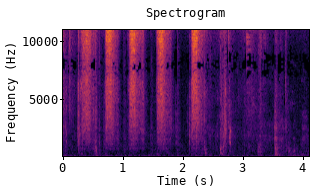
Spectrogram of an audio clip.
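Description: Trigger spray bottle squirting water in about five quick hissing bursts, then a couple of fainter ones, misting the thick layer of seeds sown on kitchen roll in a microleaf tray.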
